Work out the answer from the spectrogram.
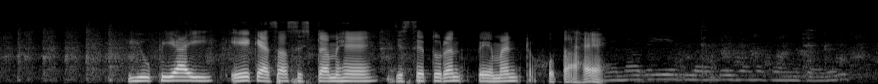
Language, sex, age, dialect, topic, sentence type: Hindi, female, 56-60, Garhwali, banking, statement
